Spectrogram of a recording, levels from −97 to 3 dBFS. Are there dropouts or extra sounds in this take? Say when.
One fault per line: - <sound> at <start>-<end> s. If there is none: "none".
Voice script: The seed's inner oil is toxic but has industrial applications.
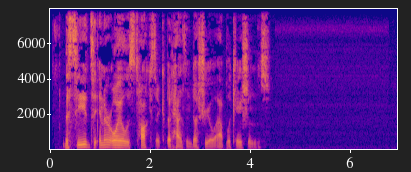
none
